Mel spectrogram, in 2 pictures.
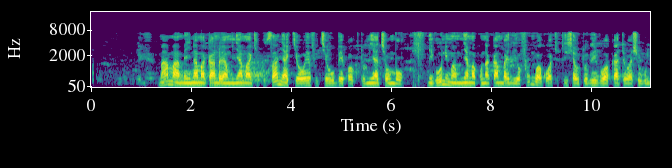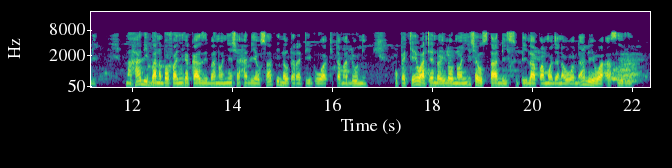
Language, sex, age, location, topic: Swahili, male, 18-24, Kisii, agriculture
